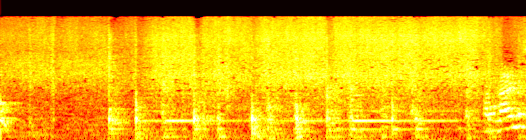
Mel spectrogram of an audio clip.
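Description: A pan stir fry for palabok, seasoned with pepper and salt, sizzles loudly and continuously while a utensil scrapes and taps the pan in regular strokes, close up.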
